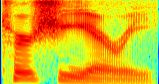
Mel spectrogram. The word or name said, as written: tertiary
